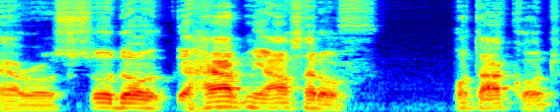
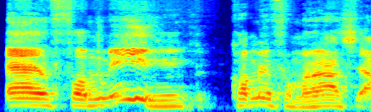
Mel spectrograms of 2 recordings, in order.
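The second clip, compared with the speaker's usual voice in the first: ordinary delivery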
